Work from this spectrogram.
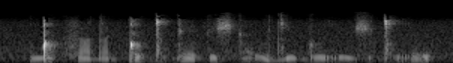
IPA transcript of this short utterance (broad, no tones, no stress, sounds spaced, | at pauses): ŋ͡ǃ a k f a dˤ a ɡ ǃ ə ɡ͡ǀ ø ɡ ɛ k ɛ ʃ ɡ a ɾ o u̯ dʲ ɛ u̯ ɡ o r ø i̯ ʃ ə ɡ͡ǀ o r ə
